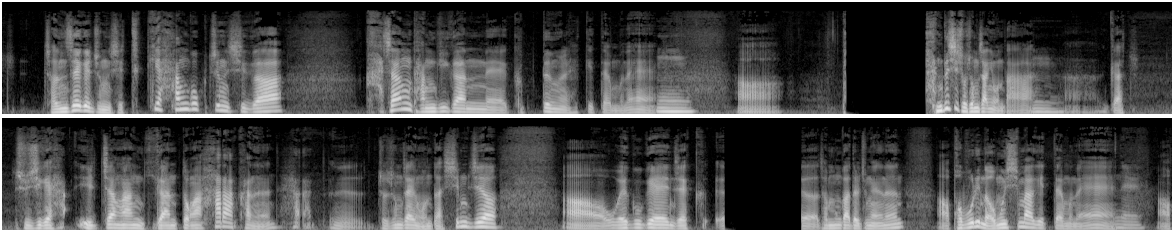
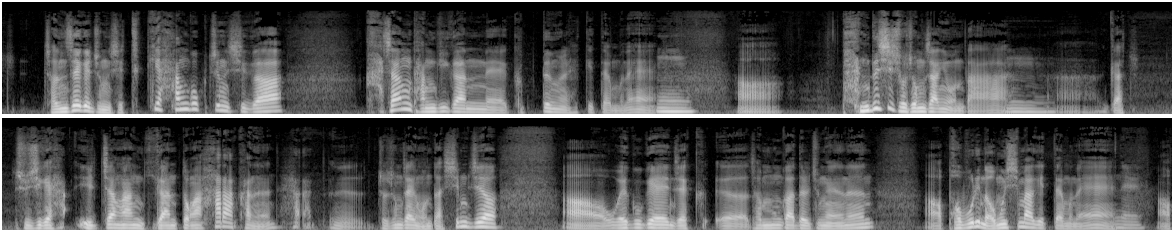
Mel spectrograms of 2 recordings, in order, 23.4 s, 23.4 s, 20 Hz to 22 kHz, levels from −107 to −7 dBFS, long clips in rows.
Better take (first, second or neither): second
